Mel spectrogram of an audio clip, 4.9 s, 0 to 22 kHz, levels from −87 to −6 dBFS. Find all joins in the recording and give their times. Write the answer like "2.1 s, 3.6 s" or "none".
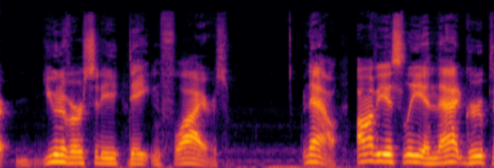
1.3 s, 3.5 s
